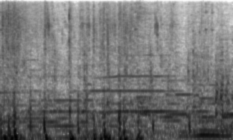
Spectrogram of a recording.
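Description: Horse hooves clip-clopping at a steady riding pace in the medieval game Life is Feudal, with a rhythmic quick beat of hoofbeats and a faint tonal hum beneath, fairly quiet.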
